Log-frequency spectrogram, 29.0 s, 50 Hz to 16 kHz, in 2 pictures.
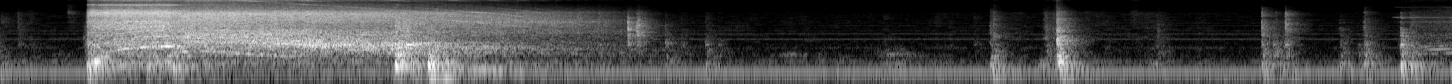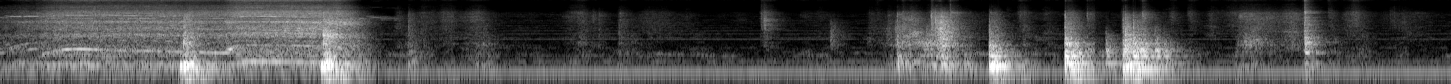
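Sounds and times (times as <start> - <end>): small electric power tool whining: 0.9 - 6.6, 14.0 - 18.4.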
